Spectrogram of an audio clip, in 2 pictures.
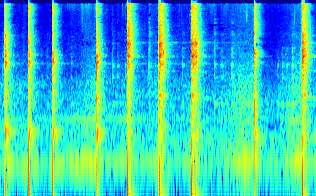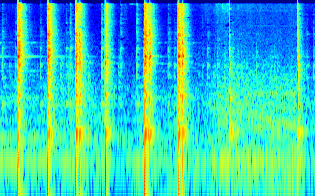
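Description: A hammer strikes the valve plate and cylinder head of a cut-open Bristol hermetic reciprocating compressor to knock it loose. About fifteen sharp metallic blows, roughly three a second, each ringing briefly, with a short break in the middle.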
